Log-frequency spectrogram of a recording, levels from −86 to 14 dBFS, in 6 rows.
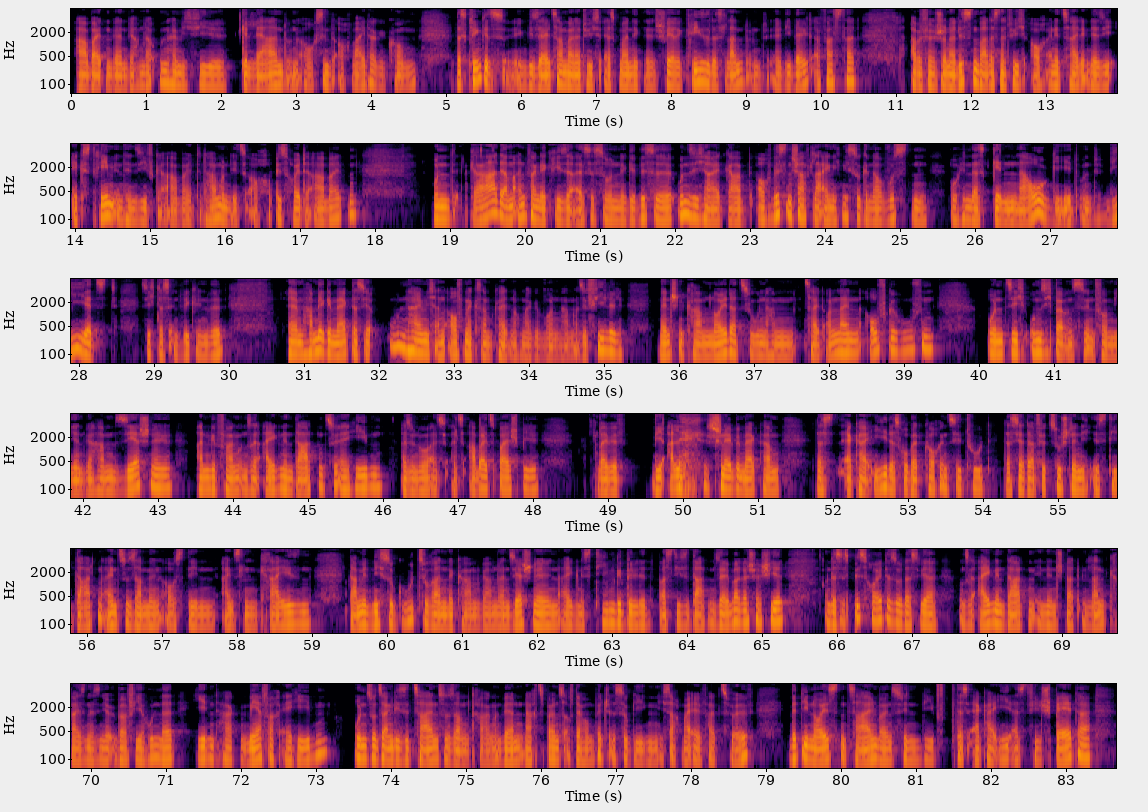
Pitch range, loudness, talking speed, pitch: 90-105 Hz, -19 LUFS, 170 wpm, 95 Hz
